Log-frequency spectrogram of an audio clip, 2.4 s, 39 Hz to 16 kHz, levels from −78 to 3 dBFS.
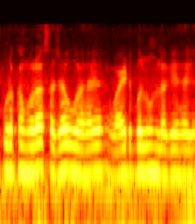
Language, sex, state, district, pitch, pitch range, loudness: Hindi, male, Chhattisgarh, Raipur, 155 Hz, 150-165 Hz, -14 LUFS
